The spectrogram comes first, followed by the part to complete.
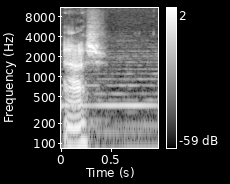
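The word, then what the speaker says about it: Æ: Um, and then the AE is like pronounced ash.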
